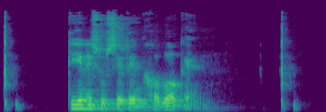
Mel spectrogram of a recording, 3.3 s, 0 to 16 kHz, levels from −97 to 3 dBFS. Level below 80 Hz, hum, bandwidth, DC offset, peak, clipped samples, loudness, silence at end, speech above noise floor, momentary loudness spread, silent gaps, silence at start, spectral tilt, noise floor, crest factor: -62 dBFS; none; 11.5 kHz; under 0.1%; -6 dBFS; under 0.1%; -25 LUFS; 0.45 s; 54 dB; 16 LU; none; 0.05 s; -5 dB/octave; -78 dBFS; 22 dB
